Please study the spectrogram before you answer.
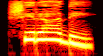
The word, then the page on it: ಶ್ರೋತ: Kannada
